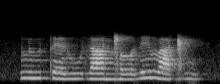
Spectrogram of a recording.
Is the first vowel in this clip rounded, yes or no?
no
